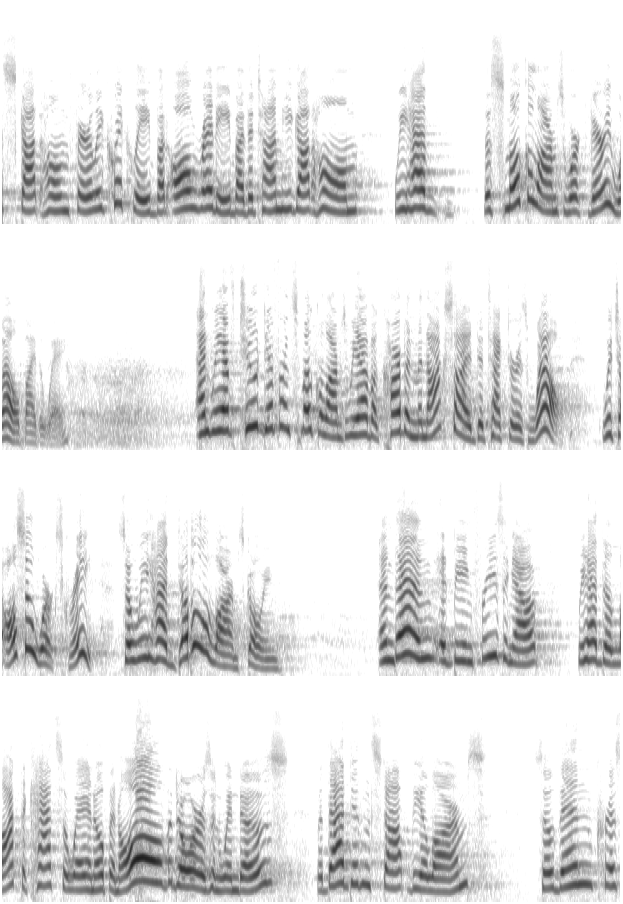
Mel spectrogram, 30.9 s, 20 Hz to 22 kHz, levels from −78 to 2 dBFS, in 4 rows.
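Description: Nothing in the audio stood out as a technical problem on listening.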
